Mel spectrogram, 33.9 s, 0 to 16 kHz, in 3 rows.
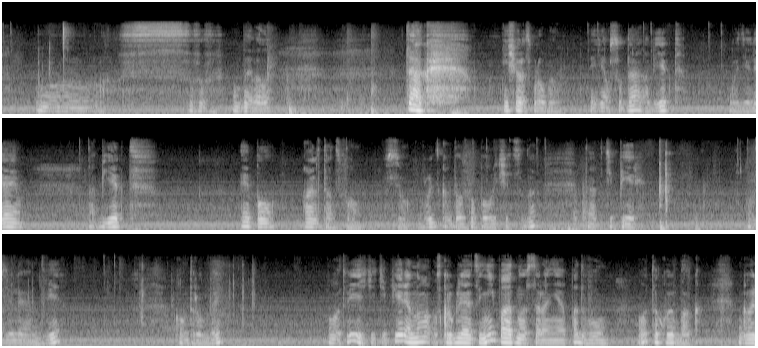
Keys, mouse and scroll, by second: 8.7-10.7 drag, 12.4-15.4 drag, 18.3 click, 19.2 click, 21.1 Tab, 22.4 click, 24.0 shift+click, 26.0 ctrl+b.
